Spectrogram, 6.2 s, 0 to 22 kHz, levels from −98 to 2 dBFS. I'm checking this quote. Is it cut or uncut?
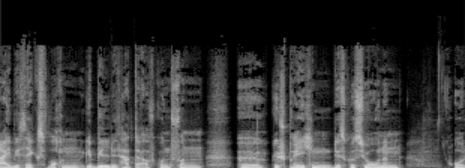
uncut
